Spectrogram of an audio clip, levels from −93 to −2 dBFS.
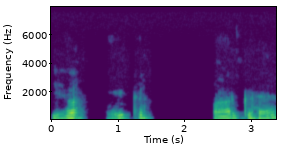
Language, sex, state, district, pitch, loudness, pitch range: Hindi, male, Bihar, Purnia, 170 Hz, -28 LUFS, 160-180 Hz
